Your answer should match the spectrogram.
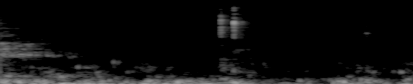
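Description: A computer mouse clicks once, sharply, a little over a second in, with a fainter tick near the end, over a low room hum.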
